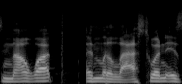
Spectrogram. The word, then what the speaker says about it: Nahuatl: And I'm so sorry if I mispronounced that, but that's the way I think it's pronounced, Nahuatl, which is like...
